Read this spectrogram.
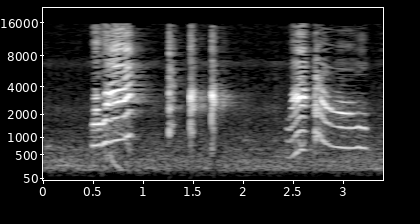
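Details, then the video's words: Pet parrot talking, said to speak words such as papa, mummy and Radhe Radhe; two short nasal voiced phrases with three quick clipped syllables between them, in a quiet room. "मिट्ठू की प्यारी बातें"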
